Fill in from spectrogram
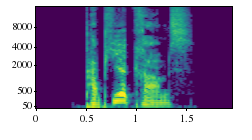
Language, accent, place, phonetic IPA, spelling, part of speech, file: German, Germany, Berlin, [paˈpiːɐ̯kʁaːms], Papierkrams, noun, De-Papierkrams.ogg
- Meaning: genitive singular of Papierkram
